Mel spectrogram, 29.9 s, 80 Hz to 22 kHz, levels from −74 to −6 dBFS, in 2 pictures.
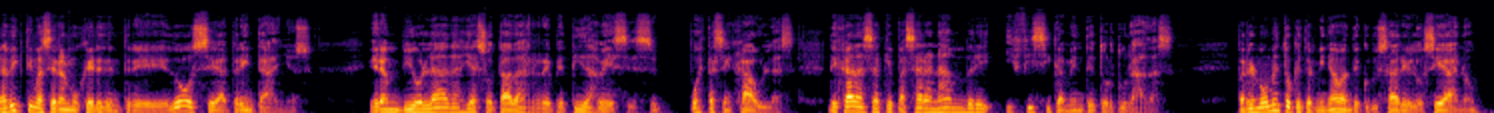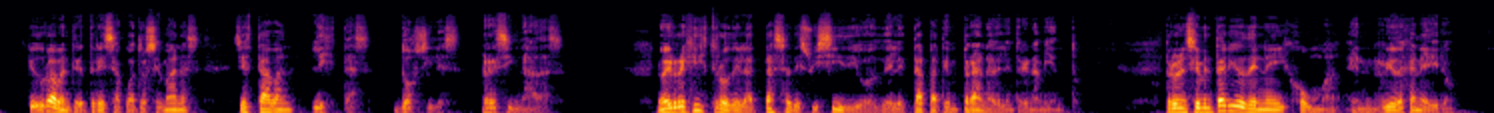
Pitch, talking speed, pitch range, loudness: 110 Hz, 145 wpm, 95-125 Hz, -20 LUFS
